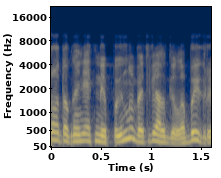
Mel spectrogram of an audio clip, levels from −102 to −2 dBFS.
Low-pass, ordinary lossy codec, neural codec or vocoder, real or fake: 7.2 kHz; Opus, 32 kbps; none; real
